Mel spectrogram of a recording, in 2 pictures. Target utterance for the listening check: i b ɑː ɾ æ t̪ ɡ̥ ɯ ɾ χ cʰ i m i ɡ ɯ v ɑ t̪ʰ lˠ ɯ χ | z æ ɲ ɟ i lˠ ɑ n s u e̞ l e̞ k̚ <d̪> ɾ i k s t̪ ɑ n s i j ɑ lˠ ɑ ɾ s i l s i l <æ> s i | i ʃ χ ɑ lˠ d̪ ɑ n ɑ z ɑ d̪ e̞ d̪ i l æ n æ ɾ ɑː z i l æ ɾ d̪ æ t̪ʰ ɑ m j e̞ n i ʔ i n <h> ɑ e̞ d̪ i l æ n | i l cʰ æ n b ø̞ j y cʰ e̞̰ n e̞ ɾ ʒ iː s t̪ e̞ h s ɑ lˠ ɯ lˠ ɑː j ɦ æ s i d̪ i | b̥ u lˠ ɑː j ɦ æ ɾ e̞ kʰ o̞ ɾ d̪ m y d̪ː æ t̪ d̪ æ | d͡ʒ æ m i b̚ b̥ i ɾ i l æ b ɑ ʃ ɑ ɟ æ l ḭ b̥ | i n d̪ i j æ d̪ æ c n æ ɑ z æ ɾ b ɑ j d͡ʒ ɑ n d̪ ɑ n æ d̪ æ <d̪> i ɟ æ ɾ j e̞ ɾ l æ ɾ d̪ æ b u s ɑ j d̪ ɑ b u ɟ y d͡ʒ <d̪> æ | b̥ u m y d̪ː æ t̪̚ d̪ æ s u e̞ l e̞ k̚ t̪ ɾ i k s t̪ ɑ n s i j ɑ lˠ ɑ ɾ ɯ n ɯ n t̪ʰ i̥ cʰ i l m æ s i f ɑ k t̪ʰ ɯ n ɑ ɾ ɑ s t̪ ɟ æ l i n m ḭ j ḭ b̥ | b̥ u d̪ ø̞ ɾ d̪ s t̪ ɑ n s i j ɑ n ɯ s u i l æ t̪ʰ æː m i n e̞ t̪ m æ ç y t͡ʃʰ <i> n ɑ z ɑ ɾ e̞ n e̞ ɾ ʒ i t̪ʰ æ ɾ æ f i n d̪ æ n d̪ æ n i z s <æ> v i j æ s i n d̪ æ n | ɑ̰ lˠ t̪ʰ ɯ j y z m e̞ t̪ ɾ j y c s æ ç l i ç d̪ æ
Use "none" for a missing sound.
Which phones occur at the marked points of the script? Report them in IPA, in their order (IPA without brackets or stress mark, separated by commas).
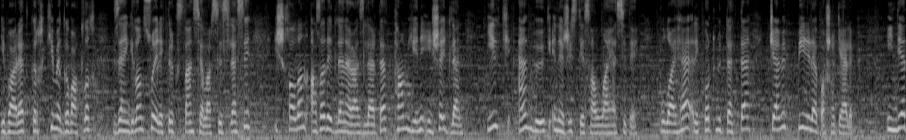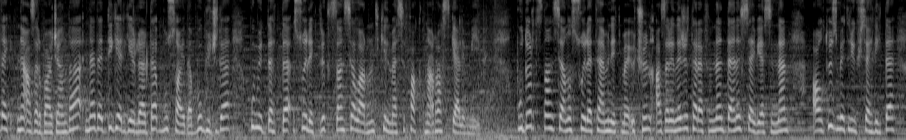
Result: t̪, æ, ʃ, d̪, d̪, y, æ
